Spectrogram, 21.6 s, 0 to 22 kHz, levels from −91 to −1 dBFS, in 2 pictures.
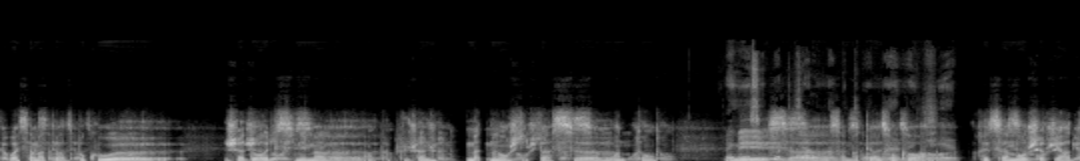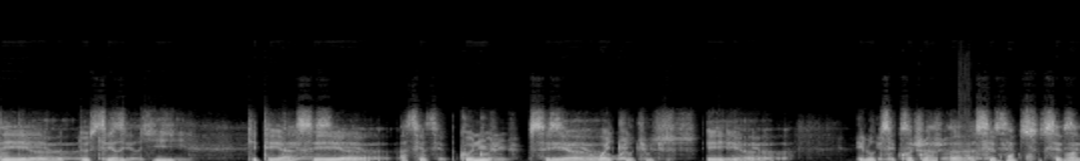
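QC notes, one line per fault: Throughout: echo with no canceller. The far end is playing the call over a loudspeaker and its microphone feeds that sound straight back, with nothing subtracting it. Every phrase returns around a fifth of a second later, about 8 dB down, as a thinner shadow trailing the speech.
20.39–20.51 s: loose connector crackle. A worn or dirty contact in the line is briefly making and breaking as it shifts, chopping the signal on and off. That produces a short, irregular burst of scratchy crackle lasting roughly a tenth of a second near the end of the clip.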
